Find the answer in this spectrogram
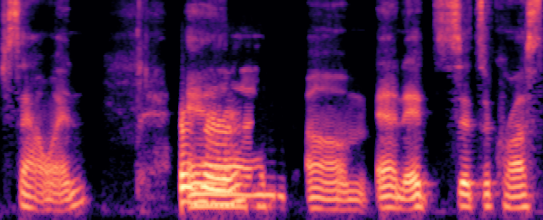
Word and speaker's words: Samhain: Samhain, but it's pronounced Samhain.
